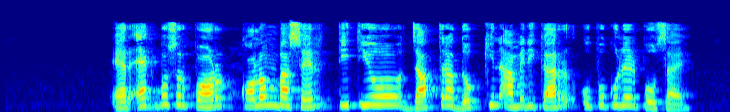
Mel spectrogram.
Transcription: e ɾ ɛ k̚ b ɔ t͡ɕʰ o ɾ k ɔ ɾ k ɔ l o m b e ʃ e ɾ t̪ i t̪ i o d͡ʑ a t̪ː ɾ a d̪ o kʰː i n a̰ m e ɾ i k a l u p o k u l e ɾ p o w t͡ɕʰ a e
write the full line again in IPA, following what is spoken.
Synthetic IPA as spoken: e ɾ ɛ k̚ b ɔ t͡ɕʰ o ɾ p ɔ ɾ k ɔ l o m b a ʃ e ɾ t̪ i t̪ i o d͡ʑ a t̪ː ɾ a d̪ o kʰː i n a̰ m e ɾ i k a ɾ u p o k u l e ɾ p o w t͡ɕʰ a e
